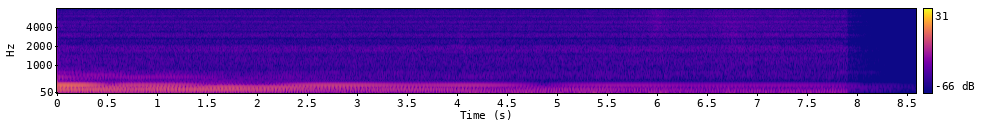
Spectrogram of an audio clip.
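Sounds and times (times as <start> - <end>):
hemitonic pentatonic scale example: 0.0 - 6.8.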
